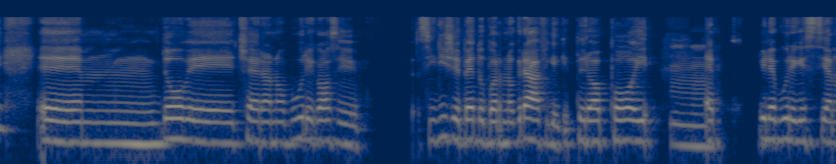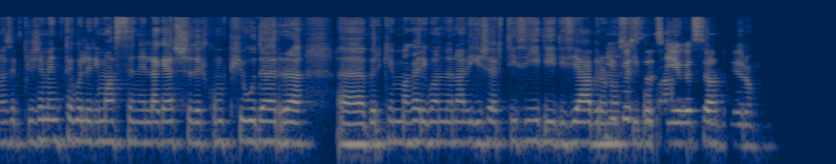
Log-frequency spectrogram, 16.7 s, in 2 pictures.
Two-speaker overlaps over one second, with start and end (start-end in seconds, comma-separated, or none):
14.4-15.7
